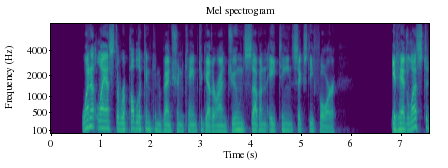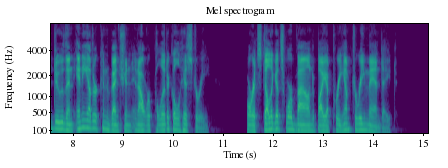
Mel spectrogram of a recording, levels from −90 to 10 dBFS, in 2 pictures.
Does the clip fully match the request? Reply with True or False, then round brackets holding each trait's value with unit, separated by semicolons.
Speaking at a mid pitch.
False (115 Hz)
